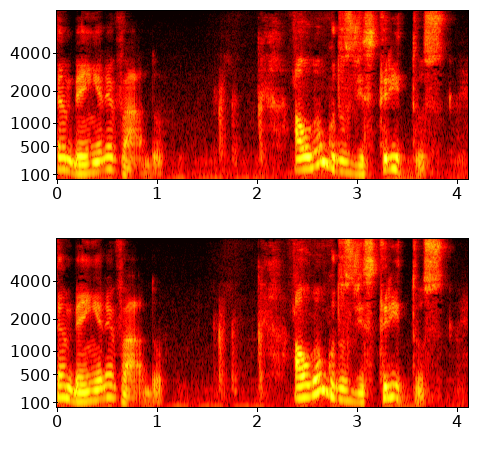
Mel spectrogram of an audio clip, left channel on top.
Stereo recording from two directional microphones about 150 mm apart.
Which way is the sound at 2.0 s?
25° right (ahead or behind).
